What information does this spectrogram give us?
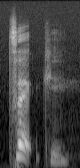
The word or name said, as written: tse7ki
